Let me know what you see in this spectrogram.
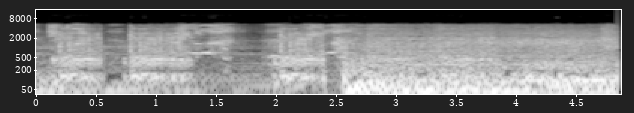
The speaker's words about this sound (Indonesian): Ya Tuhan, kenapa motorku tiba-tiba susah menyala? Ayolah. Ayo dong. Aku terus menyela motorku tanpa sekalipun melihat ke depan.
